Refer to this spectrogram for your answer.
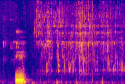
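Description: Wine is poured into a fine white-wine glass: a steady gurgling trickle with small splashes that runs for about two seconds, after a brief voiced hum at the start.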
